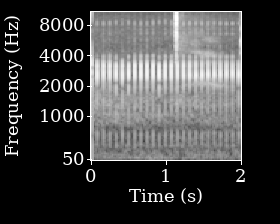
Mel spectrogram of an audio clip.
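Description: Handheld gauss meter's audio signal: a rapid, even ticking, about twenty ticks a second, as it picks up a magnetic field of about 2.5 milligauss from nearby power lines.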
